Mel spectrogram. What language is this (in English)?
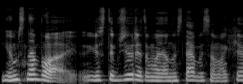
Lithuanian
